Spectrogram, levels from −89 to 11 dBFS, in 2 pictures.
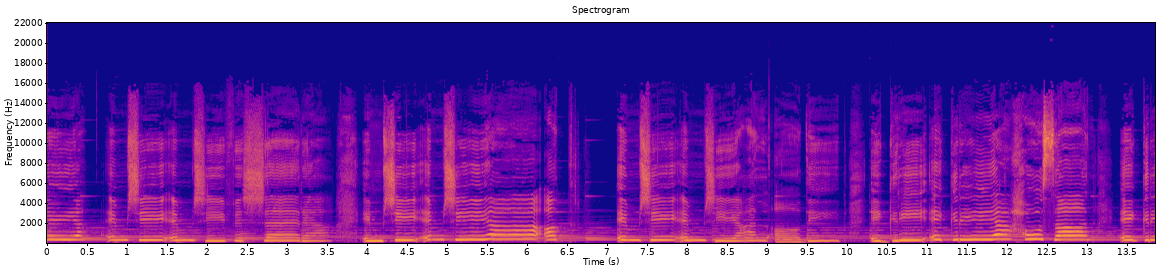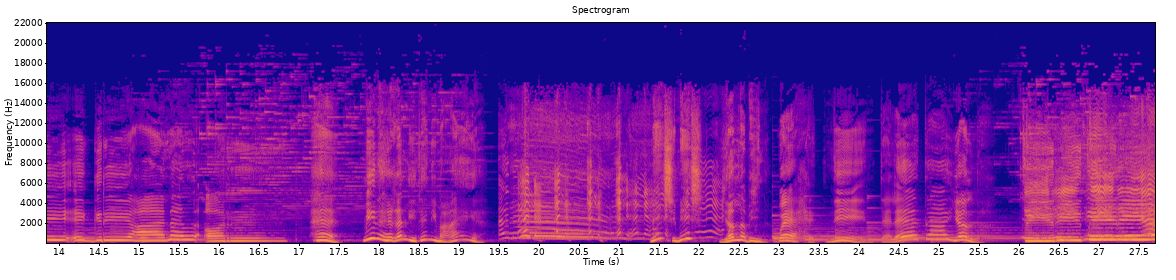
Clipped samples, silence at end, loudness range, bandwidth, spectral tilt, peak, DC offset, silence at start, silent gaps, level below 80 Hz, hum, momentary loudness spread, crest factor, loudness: under 0.1%; 0 s; 5 LU; 17.5 kHz; -2.5 dB/octave; 0 dBFS; under 0.1%; 0 s; none; -70 dBFS; none; 13 LU; 18 dB; -17 LUFS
